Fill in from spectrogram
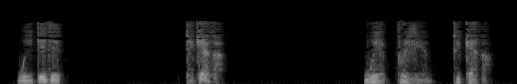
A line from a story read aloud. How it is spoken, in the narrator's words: whispering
